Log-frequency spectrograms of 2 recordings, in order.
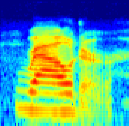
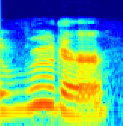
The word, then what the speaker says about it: router: actually pronounce it a router router Router now there are some pronunciation that people will say Rudder but I believe in both British and American English we pronounce this a router in this there are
